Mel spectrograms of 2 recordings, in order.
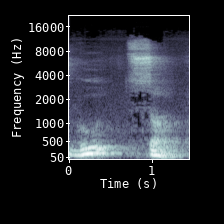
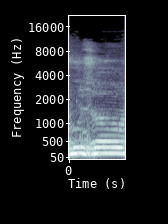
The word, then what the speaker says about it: Guzzo: Let's go over this, guys. It's Guzzo. Not Guzzo, not Guzenstein for the Jewish community, friends of ours. Not Yo-Yo Bro Guzzo. No. It's Guzzo. Guzzo.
